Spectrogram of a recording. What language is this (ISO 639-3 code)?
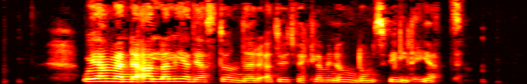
swe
